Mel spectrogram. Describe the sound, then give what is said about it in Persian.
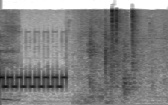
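A telephone rings indoors with a rapid warbling two-tone trill. The loud trill lasts under a second, then cuts off, leaving faint background rustling. “بیا این تلفن رو جواب بده”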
